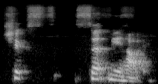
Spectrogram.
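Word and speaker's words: Csikszentmihalyi: way because she also gave the way to pronounce it. And so that is the name. And it looks like it's Chicks Sent Me High.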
